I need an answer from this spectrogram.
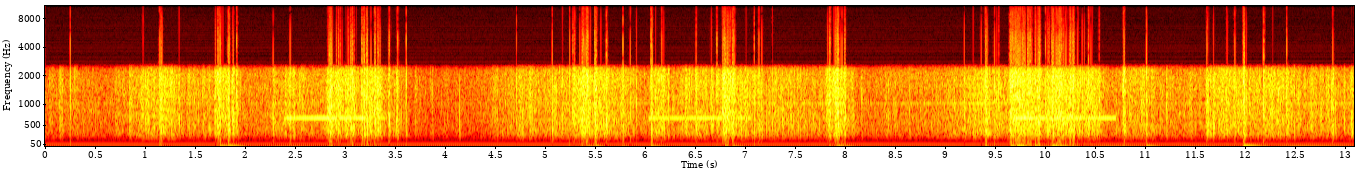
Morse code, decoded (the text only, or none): none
